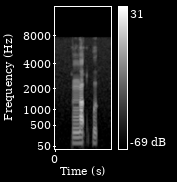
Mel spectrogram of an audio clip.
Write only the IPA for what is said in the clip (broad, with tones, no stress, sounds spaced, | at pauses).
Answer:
ŋ a˦˥ t̚ p ɯ˨˩ k̚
